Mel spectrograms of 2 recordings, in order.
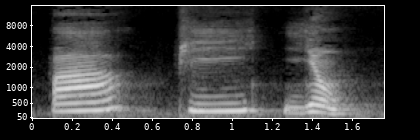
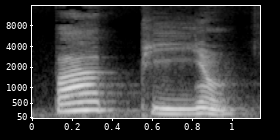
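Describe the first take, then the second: First: "Papillon" slowly split pa, pi, llon; syllable by syllable. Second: Said in the usual way. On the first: Shown as a demonstration. Teacher locating a sound for pupils, "Papillon" slowly in three parts. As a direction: break "Papillon" into three separate beats. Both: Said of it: "Dans la troisième syllabe".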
